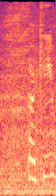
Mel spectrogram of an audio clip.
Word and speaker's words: Paqui: Paqui rhymes with hockey, is an Aztec word meaning to be happy.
